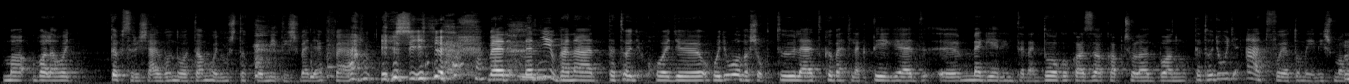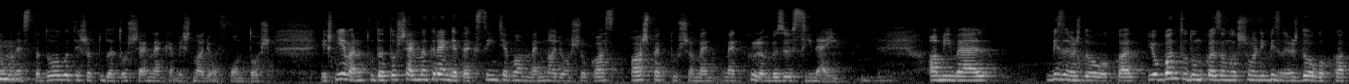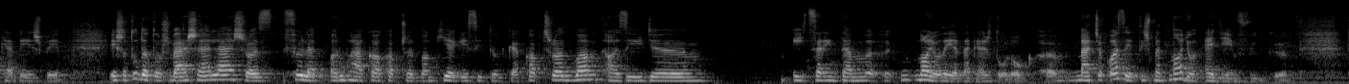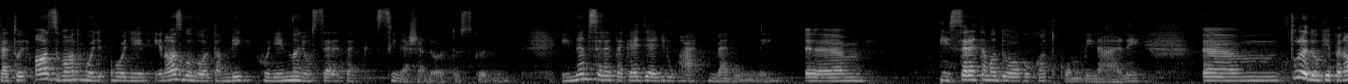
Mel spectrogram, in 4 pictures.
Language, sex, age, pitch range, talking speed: Hungarian, female, 30-49, 170-205 Hz, 140 wpm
